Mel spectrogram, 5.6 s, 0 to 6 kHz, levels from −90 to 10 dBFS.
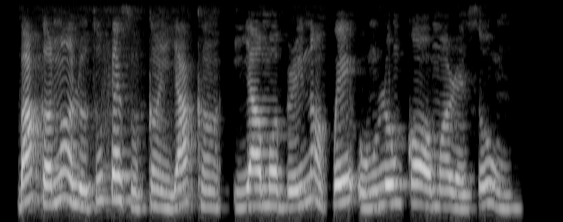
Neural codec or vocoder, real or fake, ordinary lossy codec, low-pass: none; real; none; 5.4 kHz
